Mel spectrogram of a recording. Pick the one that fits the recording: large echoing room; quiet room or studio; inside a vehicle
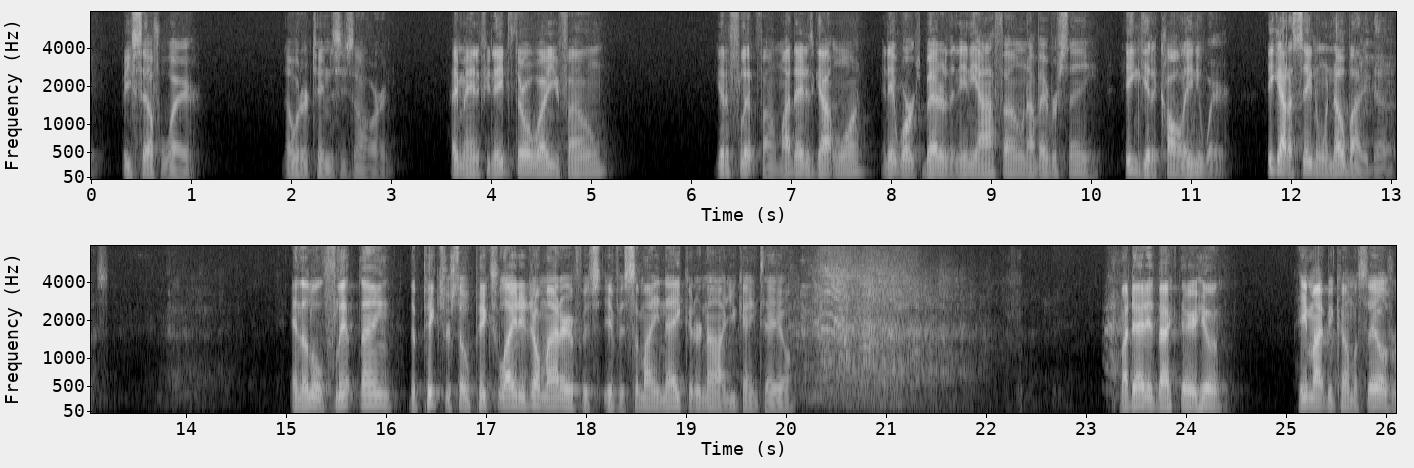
large echoing room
